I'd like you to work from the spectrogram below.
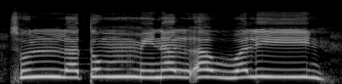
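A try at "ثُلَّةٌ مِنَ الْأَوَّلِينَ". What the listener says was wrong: ماشاءاللہ اچھی کوشش کی آپ نے. لیکن بیٹا جیسا کہ پہلے بھی بتایا سا میں سیٹی کی آواز نہیں آئے گی.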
